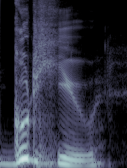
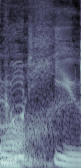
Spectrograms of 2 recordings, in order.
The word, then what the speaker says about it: Goodhue: Goodhue. – Can you spell that? – It's like good. – Yeah. – Good. And hue is in like the colour. – The colour. – Like colours. – Good hue. – Oh, right. – H-U-E.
